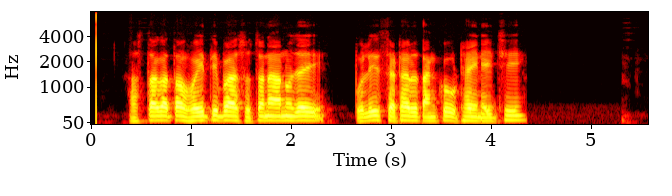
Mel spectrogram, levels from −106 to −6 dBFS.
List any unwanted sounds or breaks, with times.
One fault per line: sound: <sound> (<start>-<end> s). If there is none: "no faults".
no faults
